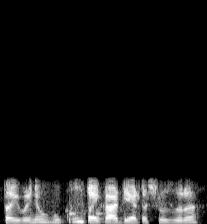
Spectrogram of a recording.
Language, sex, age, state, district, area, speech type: Kashmiri, female, 45-60, Jammu and Kashmir, Kulgam, rural, conversation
